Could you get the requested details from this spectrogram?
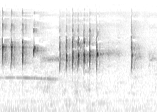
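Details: Lovebird calls heard as a few loud sharp chips, then a quick series of about seven clipped high notes and one final isolated chirp.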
